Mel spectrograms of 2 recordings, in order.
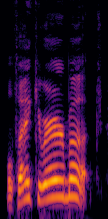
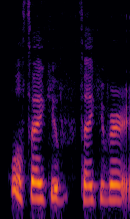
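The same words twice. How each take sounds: First: Higher and louder, hammed-up English "thank you very much"; exaggerated English accent. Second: Higher, a touch of posh English thanks; a lightly put-on English accent, pitched up; mock English accent. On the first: [name] mimics Billy's thanks in an overdone English accent. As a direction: ham up a plummy English accent, pitched high. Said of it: "he doesn't sound like that either". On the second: [name] imitates Billy thanking him in a mock English accent. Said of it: "of course, he's not English".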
